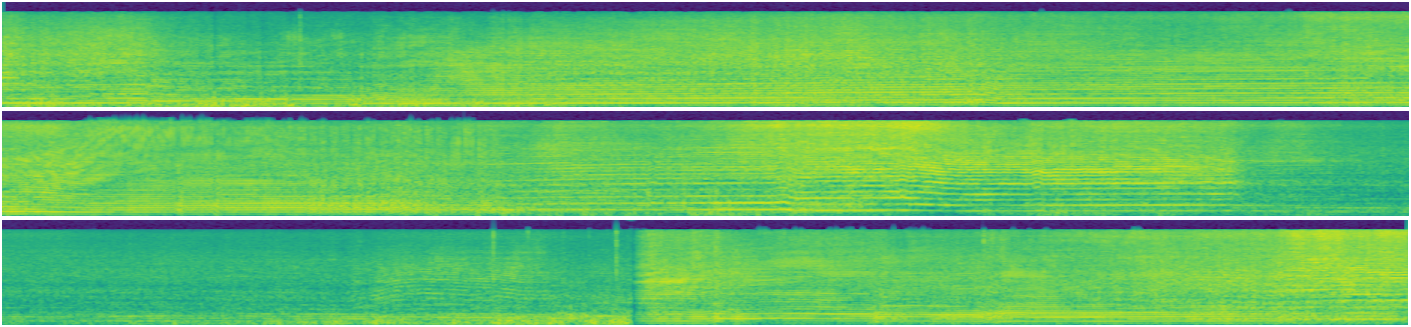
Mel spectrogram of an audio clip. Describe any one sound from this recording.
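A motorcycle engine revs hard at high pitch, rising and dropping as it shifts gears.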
